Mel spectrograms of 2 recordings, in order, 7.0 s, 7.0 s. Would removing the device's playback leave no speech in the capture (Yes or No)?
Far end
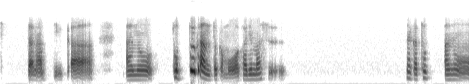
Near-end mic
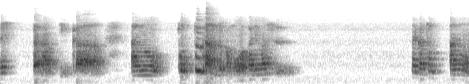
Yes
